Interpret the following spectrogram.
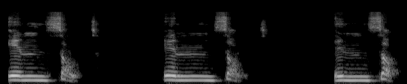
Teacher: Cuando es un nombre, hay un intercambio y resulta ser que la sílaba stress o con acento es la primera y la weak o la débil es la segunda. Es decir, aquí vamos de una fuerza de voz acá a decaer a una con menos fuerza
